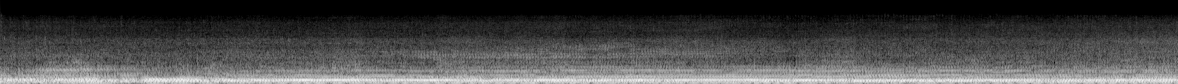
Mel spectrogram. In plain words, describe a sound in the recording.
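Other quad bike engines rumble nearby.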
